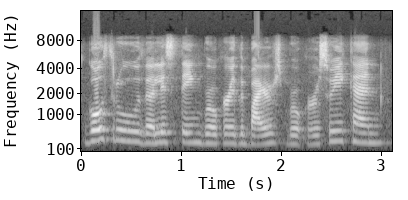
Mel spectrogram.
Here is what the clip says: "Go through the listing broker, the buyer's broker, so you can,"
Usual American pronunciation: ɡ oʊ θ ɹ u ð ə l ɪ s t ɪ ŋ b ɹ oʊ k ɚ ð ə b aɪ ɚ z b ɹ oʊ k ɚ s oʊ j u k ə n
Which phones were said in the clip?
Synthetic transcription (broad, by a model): ɡ oʊ θ ɹ u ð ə l ɪ s t ɪ ŋ b ɹ oʊ k ɚ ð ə b aɪ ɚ s b ɹ oʊ k ɚ s oʊ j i k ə n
